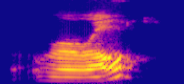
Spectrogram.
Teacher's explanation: this final L is a syllabic l so it has the schwa sound and then the L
